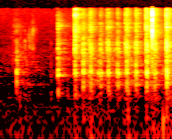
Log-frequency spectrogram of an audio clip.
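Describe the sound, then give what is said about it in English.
Rapid typing on a computer keyboard as someone types out football team names: a quick run of crisp plastic key clicks tapping in an uneven rhythm, starting softly and then growing busier and louder, with no voices. “And I keep typing out the team names instead of the result.”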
